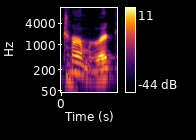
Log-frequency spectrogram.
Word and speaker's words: turmeric: more just for fun try turmeric or turmeric if you want the correct pronunciation and maybe saffron or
